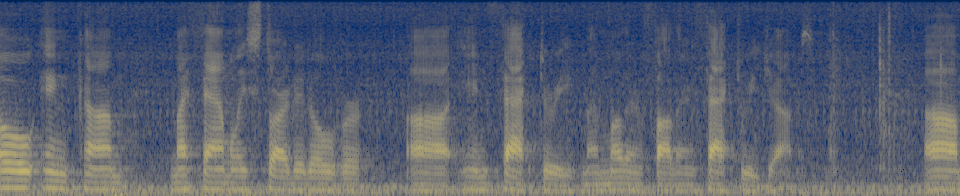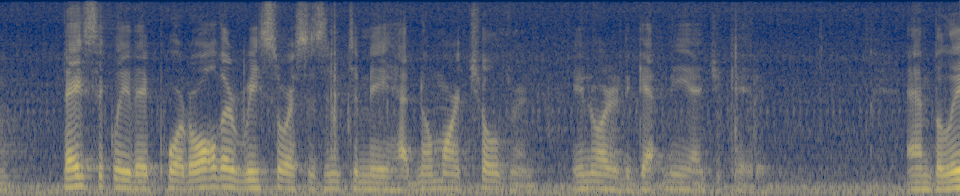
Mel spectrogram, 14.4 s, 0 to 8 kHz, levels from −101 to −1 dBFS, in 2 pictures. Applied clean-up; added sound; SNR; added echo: none; Idling / Car; 14 dB; none.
